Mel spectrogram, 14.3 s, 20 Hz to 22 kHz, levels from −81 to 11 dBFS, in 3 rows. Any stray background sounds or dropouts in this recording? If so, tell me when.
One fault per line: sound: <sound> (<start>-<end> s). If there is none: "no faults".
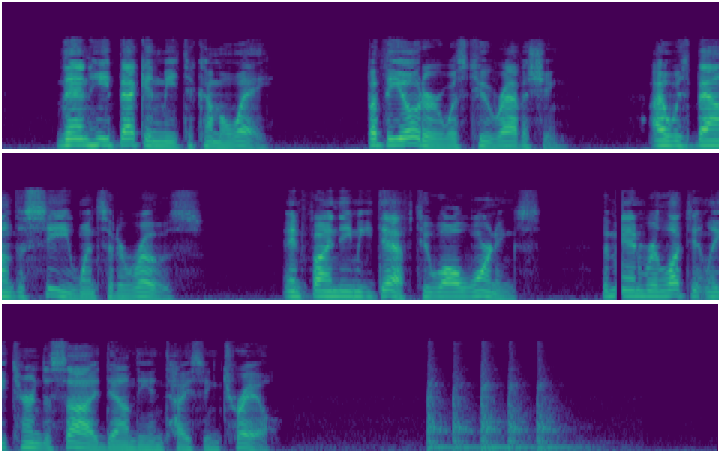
sound: dropout (8.9-8.9 s)
sound: thud (12.4-13.8 s)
